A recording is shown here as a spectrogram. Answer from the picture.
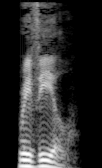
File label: "reveal" us male; everyone-can-use-english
